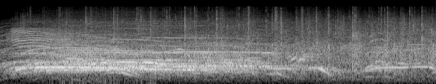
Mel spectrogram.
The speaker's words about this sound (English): Besides rapturous applause from you people.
